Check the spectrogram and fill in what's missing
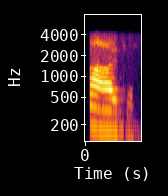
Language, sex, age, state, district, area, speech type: Kannada, male, 45-60, Karnataka, Belgaum, rural, conversation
